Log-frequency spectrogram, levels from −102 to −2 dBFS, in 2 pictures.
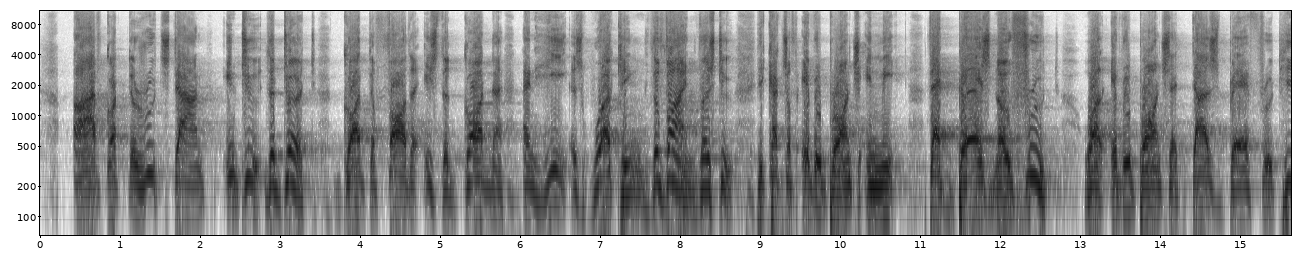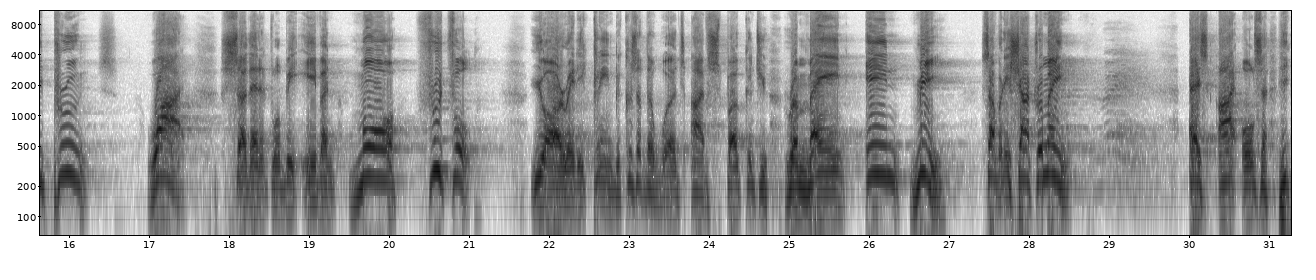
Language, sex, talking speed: English, male, 140 wpm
